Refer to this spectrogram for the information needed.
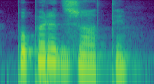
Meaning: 1. to notify in advance, to give notice to, to let know beforehand 2. to warn, to forewarn
- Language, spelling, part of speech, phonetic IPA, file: Ukrainian, попереджати, verb, [pɔpereˈd͡ʒate], Uk-попереджати.ogg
